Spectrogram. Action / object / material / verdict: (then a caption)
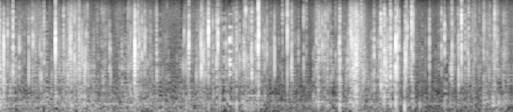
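scrape / soft plastic film package of cotton pads / plastic film / none. Fingertips with short nails press and crinkle a full, squishy soft blue plastic-film package of cotton pads. The result is a steady, bright crinkling made of dense, irregular crackles and sharp snaps, with almost no low end.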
